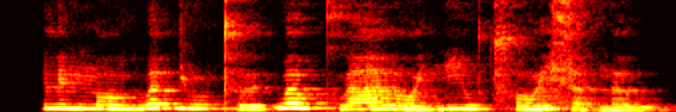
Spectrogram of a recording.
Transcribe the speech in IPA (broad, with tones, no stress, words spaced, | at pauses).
lɪ˧ŋn̪ɔː˨ŋwɐ˥t̚juː˧ t̪ʰɵ˨˥t̚wɐ˥w kʷʰaː˨˧lɔː˨˩jŋiː˧w t͡sʰɔː˨˥j sɐ˨k̚n̪ɐ˨˩w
